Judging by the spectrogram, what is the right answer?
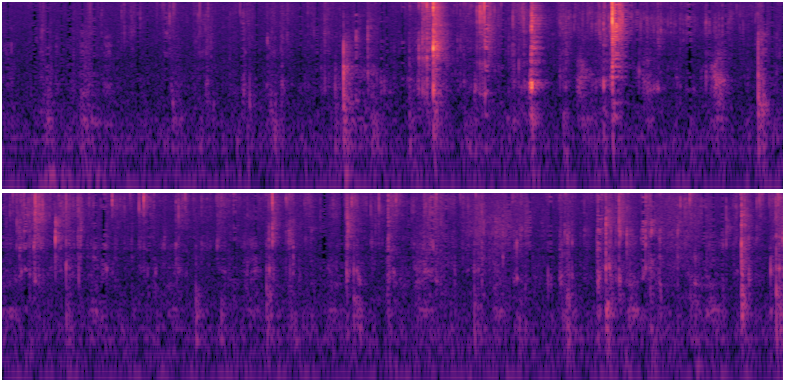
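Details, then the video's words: Male Old English Sheepdog Woody crunches through a whole quail, his first-ever treat, in a small room; recorded on a phone, the chewing comes as crisp, irregular cracking bites, some loud, with quieter gnawing between. "통 메추리 오독오독 수제간식 먹방"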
